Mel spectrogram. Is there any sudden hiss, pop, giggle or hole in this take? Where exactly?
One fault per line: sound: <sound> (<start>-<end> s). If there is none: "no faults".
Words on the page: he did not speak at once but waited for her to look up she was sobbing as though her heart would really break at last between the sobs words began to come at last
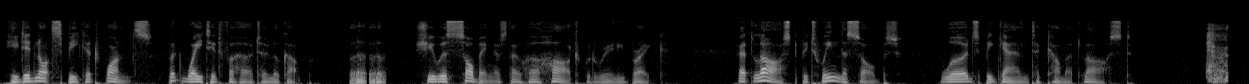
sound: laugh (3.5-3.9 s)
sound: cough (12.0-12.3 s)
